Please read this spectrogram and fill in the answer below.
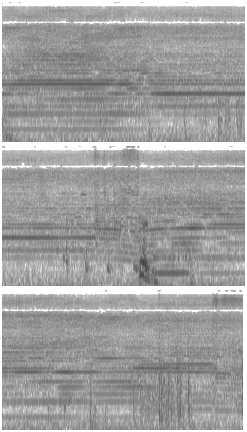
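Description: Dremel rotary tool running with a steady high whine as it is held to a puppy's toenails to grind them down.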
